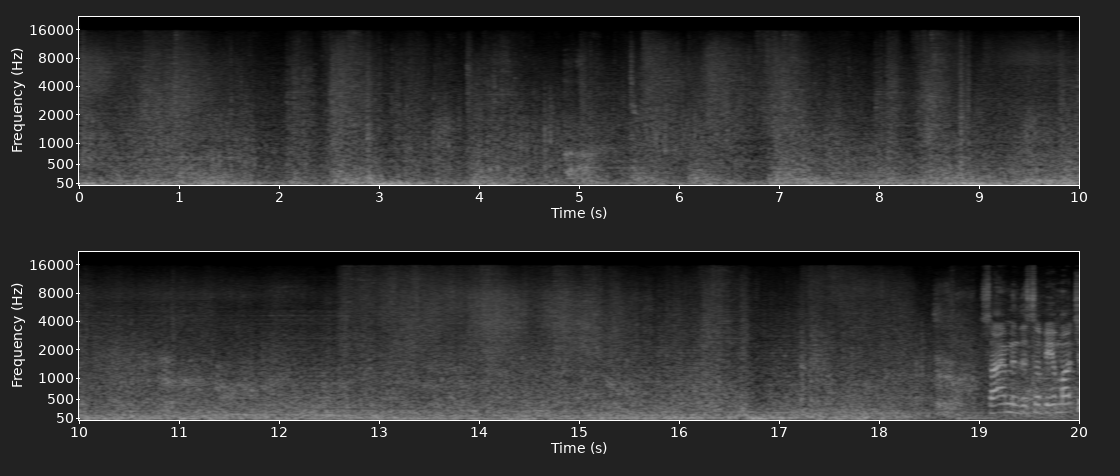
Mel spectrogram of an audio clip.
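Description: Heavy metal blows clang and crash again and again in a fight.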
